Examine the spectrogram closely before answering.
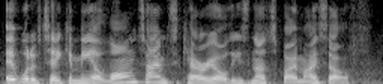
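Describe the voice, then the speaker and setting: High-voiced grateful squirrel read by a woman. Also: moderate pace, a little mellow, lightly acted. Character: grateful, admiring female squirrel who loves nuts.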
